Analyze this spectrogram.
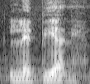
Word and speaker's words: Lepiani: pero mi apellido es el p n y lepiane tú lo tú lo pronuncia bien y es de procedencia italiana es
